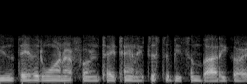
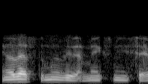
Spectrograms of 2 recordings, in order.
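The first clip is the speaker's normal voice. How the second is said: usual speaking voice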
